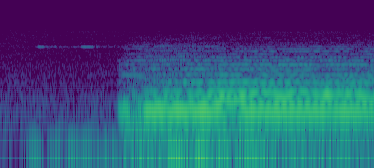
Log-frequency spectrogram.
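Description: An orchestra begins to play loudly in a large hall.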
